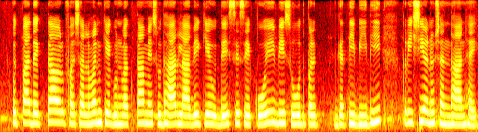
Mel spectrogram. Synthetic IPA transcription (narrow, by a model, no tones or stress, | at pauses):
ʊt̪̚paːd̪ək̚t̪aɔːɾpʰəʃəlʋənkeɡʊnʋəkt̪amẽsʊd̪ʱaːɾlaːbekeʊd̪ːeːsjəsekoːibʱisoːd̪ʱpɾ | ɡət̪ibiːd̪ʱi | kɾɪʃiɐnʊʃə̃nd̪ʱaːnɦɛː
